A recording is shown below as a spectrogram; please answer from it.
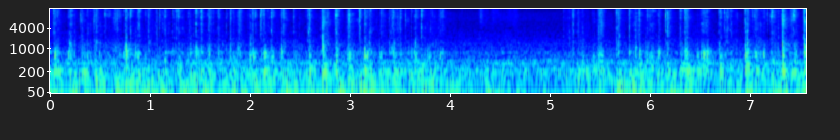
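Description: Both hands type with their fingertips on a dark laptop keyboard with plastic keys, producing fast, crisp key taps over a low steady background hum. The tapping briefly eases into a quieter lull around the middle before picking back up.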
